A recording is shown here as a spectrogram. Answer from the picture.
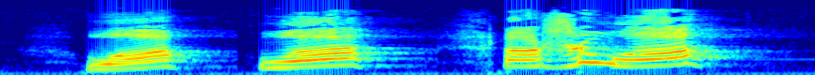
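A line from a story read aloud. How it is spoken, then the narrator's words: Eager overlapping shouts. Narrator (Chinese): 争先恐后的喊道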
